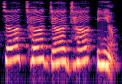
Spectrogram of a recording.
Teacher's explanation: इनका जब हम उच्चारण करें तो हमारे जो जीभ है हमारी तालू से लगती है, यानी मुंह की जो छत है उससे लगती है, इसलिए इनको हम तालव्य व्यंजन भी कहते हैं।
